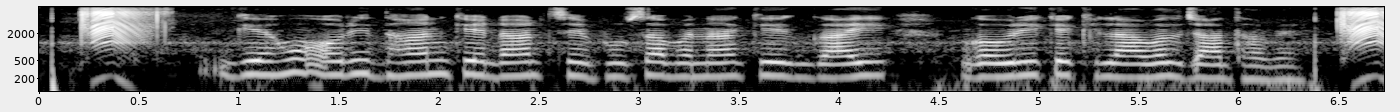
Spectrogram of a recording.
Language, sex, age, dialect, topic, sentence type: Bhojpuri, female, 18-24, Northern, agriculture, statement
